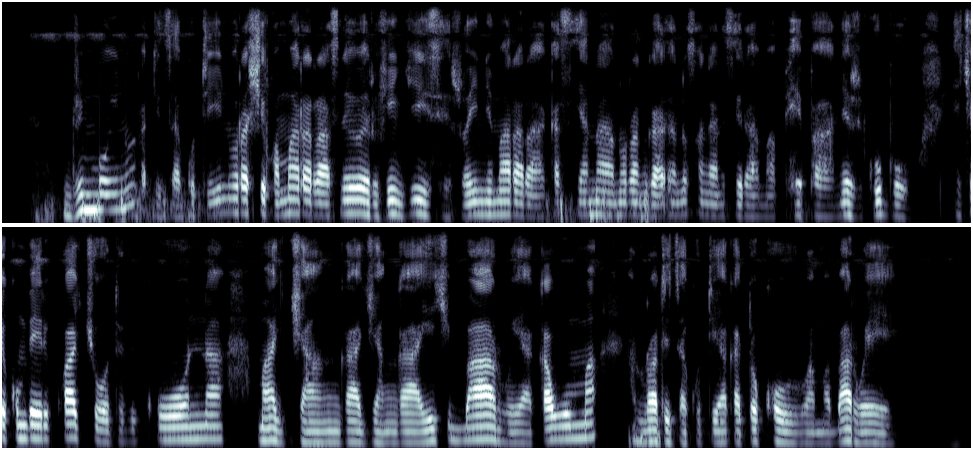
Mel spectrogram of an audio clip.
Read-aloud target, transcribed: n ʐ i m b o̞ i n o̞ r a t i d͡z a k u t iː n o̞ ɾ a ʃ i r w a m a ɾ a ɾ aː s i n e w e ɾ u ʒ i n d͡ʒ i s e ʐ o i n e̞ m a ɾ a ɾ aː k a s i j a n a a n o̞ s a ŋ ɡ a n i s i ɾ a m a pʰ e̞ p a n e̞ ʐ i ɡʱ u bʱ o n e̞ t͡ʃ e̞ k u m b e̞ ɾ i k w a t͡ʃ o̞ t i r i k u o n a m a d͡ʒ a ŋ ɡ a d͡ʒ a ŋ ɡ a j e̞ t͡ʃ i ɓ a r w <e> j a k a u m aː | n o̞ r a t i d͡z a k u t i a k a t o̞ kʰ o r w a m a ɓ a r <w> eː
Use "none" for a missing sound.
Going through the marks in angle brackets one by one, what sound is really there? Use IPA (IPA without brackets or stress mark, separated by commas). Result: e, w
